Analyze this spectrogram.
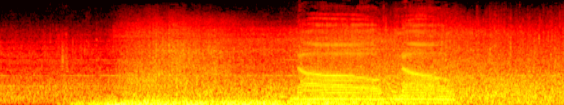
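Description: A huge serpent slithers past with a deep, heavy rumble.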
